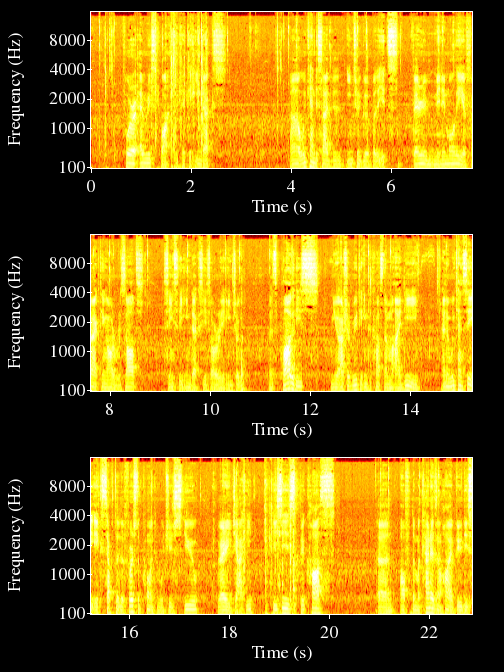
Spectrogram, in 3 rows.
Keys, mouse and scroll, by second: 0.6 ctrl+middle click, 1.3 ctrl+a, 4.1-7.8 drag, 8.8 click, 10.4 click, 11.3-13.8 drag, 14.8-17.9 middle drag, 18.2 ctrl+a, 21.9-22.8 drag.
